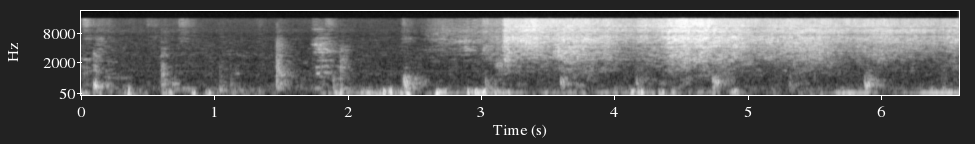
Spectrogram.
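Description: Irregular light footsteps and knocks from someone walking while filming. About three seconds in, a steady high hiss starts over a low hum.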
